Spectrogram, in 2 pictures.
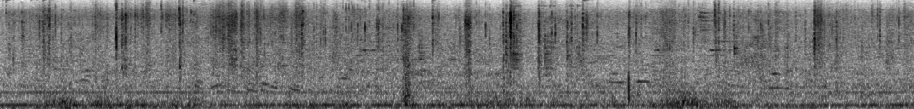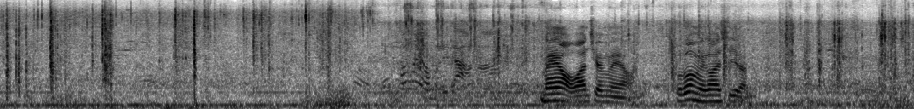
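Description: Skis scrape and knock lightly on packed snow.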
